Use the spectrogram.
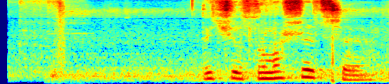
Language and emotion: Russian, angry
